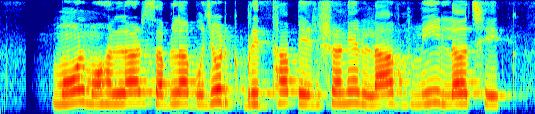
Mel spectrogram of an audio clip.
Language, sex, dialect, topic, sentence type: Magahi, female, Northeastern/Surjapuri, banking, statement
